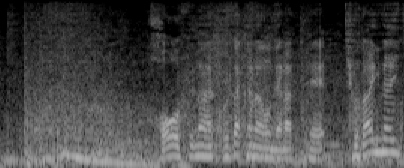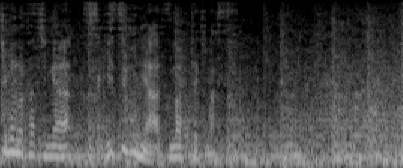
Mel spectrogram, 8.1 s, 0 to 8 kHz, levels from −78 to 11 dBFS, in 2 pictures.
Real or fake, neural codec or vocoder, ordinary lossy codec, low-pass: fake; codec, 16 kHz, 8 kbps, FreqCodec, smaller model; none; none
